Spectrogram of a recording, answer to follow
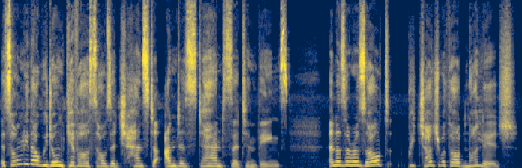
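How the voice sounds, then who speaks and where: An actress playing a confident young bride-to-be in a radio drama, speaking articulately with a Botswana accent. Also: female voice, high-pitched, sing-song, normal speed, dry recording. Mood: earnest, persuasive. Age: young adult. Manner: articulate, explanatory, code-switching. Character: confident young bride-to-be businesswoman, reasoning earnestly.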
